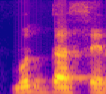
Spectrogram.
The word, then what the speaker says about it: مدثر: مزمل عربی نام ہے، مدثر مشدد ہے تو اچھے طریقے سے ادا کیا جائے۔ اسی طرح لوگوں سے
